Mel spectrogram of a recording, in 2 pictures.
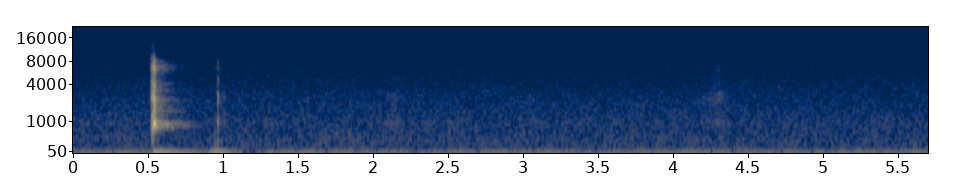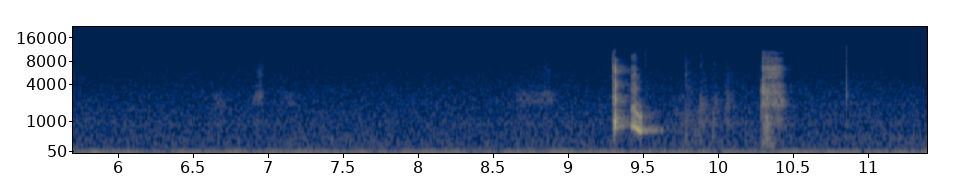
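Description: Brief sharp isolated clicks and gulps separated by silence, fitting hiccups.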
